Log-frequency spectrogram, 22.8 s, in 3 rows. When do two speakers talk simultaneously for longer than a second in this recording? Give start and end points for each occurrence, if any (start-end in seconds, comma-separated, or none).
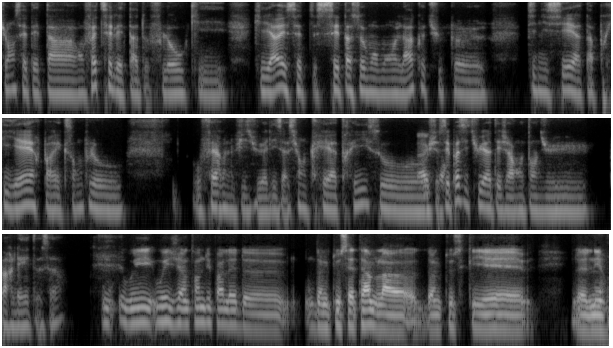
none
